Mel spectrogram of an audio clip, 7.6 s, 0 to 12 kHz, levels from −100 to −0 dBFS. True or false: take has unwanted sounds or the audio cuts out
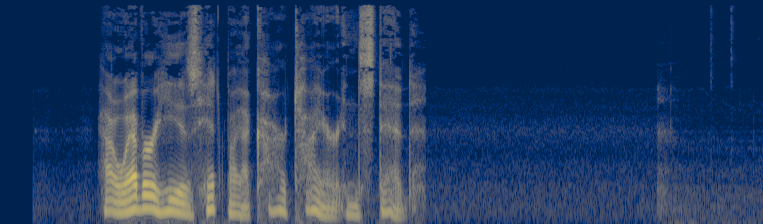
false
